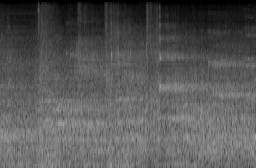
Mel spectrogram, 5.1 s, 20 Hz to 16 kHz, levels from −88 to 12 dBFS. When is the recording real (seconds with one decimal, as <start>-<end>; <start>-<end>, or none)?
0.0-1.0; 4.1-4.5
